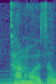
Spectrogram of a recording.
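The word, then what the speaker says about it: Tannhäuser: what's your name tanhauser we'd pronounce it tanhuisa with an umlaut german roots yes my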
